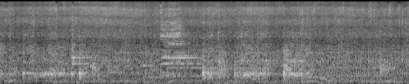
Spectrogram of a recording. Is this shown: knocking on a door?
no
